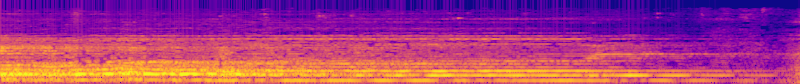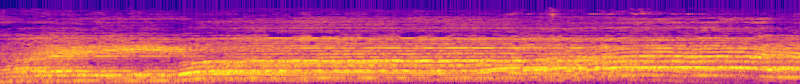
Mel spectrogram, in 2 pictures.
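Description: Kirtan singers chanting a devotional line in long held notes. The singing breaks off briefly just before the halfway point, then several voices come back in together, holding and sliding between notes.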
